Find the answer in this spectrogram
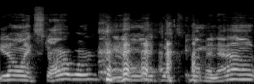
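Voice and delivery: worked-up, high ranting voice. Doing Drew complaining about Star Wars: imitating Drew. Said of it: "I'm doing Drew now".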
